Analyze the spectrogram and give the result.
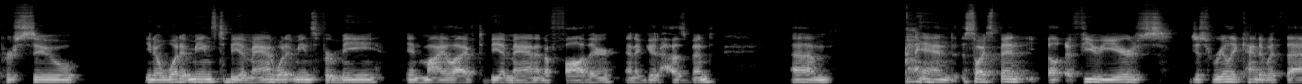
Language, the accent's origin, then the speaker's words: English; Riverton, Utah, United States; Born and raised in Riverton, Utah. Actually, both my wife and I grew up there.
